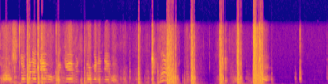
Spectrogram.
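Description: Objects bump and rustle against a microphone as it is handled.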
